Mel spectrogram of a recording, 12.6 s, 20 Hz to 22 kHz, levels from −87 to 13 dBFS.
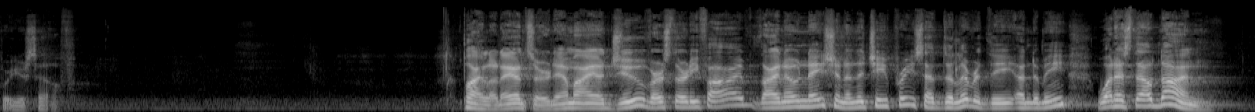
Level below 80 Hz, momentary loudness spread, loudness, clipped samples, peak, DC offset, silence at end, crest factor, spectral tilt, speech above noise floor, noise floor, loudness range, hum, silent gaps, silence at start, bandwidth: -72 dBFS; 9 LU; -21 LUFS; under 0.1%; -2 dBFS; under 0.1%; 0.4 s; 22 dB; -4.5 dB/octave; 44 dB; -65 dBFS; 4 LU; none; none; 0.05 s; 17 kHz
